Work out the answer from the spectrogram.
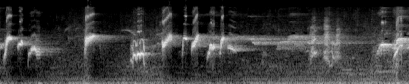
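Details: Red-whiskered bulbul song for exciting wild-caught birds to fight and training them to sing: loud, clear whistled notes in short slurred groups, a drawn-out wavering passage, then a renewed whistle at the end.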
